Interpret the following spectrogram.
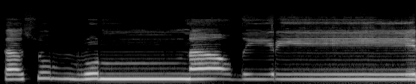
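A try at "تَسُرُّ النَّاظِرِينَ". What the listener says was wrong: Ya, tasurrun nadhi. Ru sama zi-nya tebalkan lagi. Nah, itu huruf ujung lidahnya agak terlalu ditekan, Mbak. Nah, coba lebih lembutin lagi ketika nempel ke ujung gigi dari atas.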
